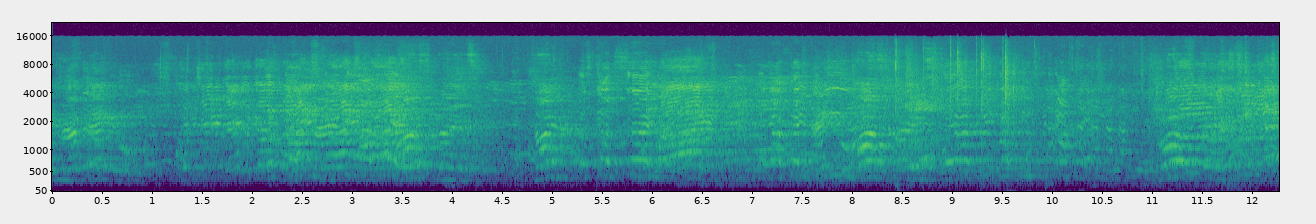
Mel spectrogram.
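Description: Several people calling out and talking in a large, echoing gym hall, with a few dull thuds.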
